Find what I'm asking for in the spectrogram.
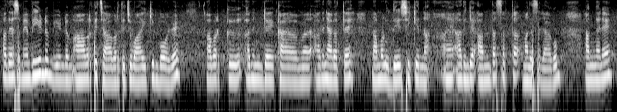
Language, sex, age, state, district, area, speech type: Malayalam, female, 45-60, Kerala, Alappuzha, urban, spontaneous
